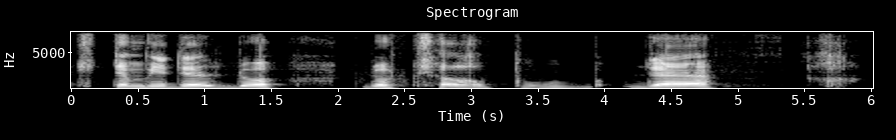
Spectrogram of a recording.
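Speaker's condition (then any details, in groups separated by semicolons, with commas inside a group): Cerebral palsy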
